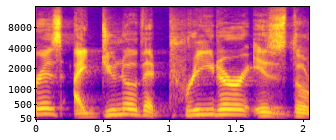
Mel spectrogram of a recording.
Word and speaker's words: praetor: First up, praetor, he calls it preter.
